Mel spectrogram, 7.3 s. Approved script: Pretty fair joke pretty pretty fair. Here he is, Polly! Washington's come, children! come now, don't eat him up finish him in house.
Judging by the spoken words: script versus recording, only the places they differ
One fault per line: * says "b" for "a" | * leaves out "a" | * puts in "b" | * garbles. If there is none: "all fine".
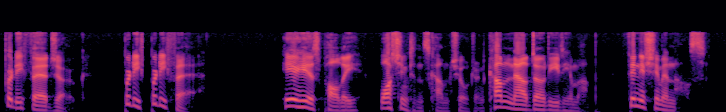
all fine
